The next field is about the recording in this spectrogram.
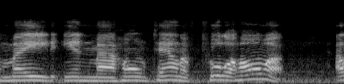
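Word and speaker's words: Tullahoma: in my hometown of tulahoma i like santoula homa all the locals hate that uh they pronounce it tula homa uh i grew up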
